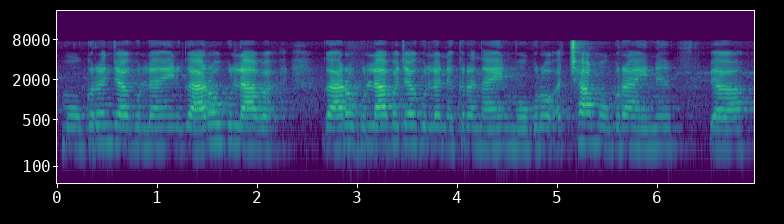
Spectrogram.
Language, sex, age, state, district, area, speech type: Sindhi, female, 45-60, Maharashtra, Pune, urban, spontaneous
